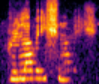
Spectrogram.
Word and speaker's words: relation: The stress is on the syllable before TION. So when you give me a word, example, please use the stress and give me. Once again. Relation.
